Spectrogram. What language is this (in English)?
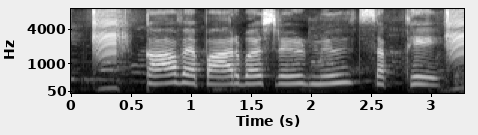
Chhattisgarhi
